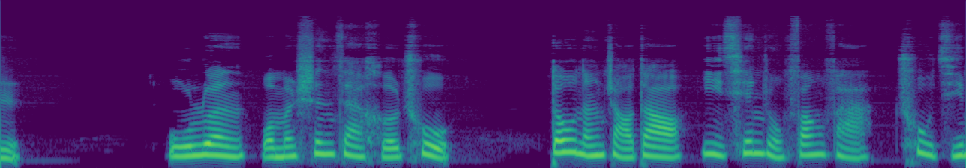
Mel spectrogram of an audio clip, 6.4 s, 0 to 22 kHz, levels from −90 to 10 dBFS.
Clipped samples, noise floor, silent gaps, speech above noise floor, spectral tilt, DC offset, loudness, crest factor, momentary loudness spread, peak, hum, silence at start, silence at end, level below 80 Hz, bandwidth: under 0.1%; -79 dBFS; none; 60 dB; -7 dB/octave; under 0.1%; -20 LUFS; 18 dB; 10 LU; -2 dBFS; none; 0 s; 0 s; -60 dBFS; 13.5 kHz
